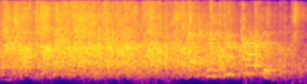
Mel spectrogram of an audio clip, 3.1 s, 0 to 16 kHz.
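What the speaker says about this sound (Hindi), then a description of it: "2000 तालियों से मैडम को बात" Dense, steady applause from an audience at a public guidance meeting in Bhadgaon fills the whole stretch, loud and continuous, tapering slightly at the very end.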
